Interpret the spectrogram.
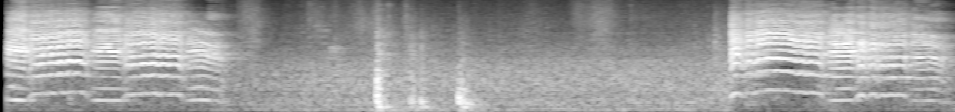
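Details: A two-month-old Blue-headed parrot being hand-fed gives harsh, rapidly pulsing nasal begging calls in two bursts, with a short quiet gap and faint clicks between them.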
